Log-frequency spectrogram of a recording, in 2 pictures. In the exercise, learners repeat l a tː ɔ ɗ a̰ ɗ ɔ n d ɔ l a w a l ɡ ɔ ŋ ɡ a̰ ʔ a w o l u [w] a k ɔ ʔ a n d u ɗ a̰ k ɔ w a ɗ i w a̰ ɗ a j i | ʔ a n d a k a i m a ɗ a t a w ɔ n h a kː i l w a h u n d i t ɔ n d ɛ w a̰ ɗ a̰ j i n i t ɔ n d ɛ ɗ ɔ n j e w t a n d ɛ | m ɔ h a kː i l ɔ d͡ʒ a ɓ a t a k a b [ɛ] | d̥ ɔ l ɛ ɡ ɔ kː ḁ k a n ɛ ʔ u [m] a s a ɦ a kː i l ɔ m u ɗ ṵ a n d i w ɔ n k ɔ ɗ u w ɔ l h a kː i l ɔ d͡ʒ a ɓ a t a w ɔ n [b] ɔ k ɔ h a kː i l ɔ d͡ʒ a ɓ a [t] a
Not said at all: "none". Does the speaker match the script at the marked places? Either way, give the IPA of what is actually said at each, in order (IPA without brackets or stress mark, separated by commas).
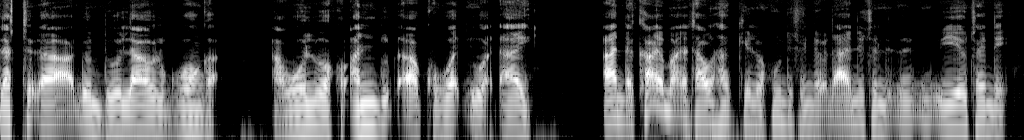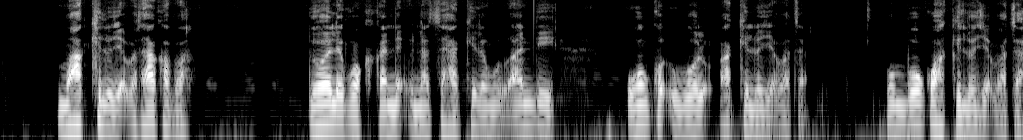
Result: w, a, n, b, t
